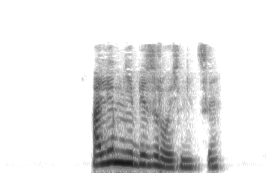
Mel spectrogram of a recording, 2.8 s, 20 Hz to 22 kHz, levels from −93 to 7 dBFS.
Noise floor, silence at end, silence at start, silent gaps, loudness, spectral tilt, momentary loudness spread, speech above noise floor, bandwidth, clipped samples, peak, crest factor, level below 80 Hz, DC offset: -89 dBFS; 0.6 s; 0.95 s; none; -13 LUFS; -7 dB/octave; 22 LU; 76 dB; 7.6 kHz; under 0.1%; -2 dBFS; 14 dB; -58 dBFS; under 0.1%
